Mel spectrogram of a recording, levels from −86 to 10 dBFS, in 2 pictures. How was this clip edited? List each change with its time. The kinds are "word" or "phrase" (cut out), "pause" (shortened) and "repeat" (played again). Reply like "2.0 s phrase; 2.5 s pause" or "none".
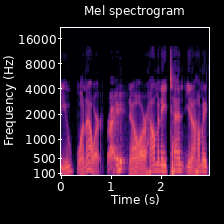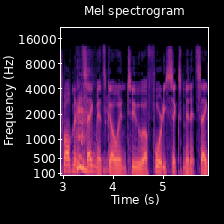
1.4 s word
